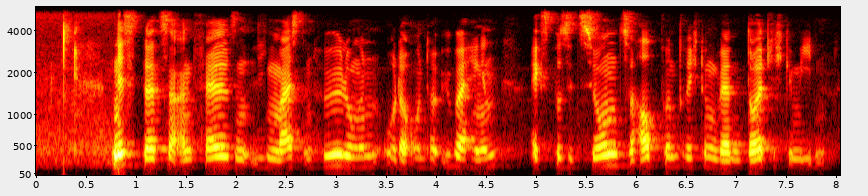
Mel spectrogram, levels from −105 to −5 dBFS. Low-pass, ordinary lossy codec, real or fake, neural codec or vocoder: 5.4 kHz; Opus, 64 kbps; real; none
